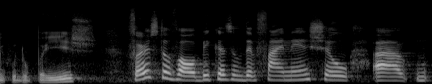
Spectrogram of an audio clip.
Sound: none

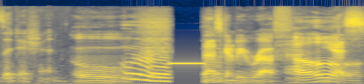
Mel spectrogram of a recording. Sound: groaning

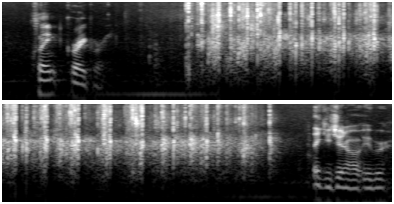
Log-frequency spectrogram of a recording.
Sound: applause

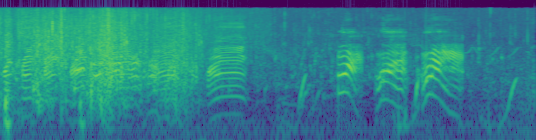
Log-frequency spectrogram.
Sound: splash!; quacking

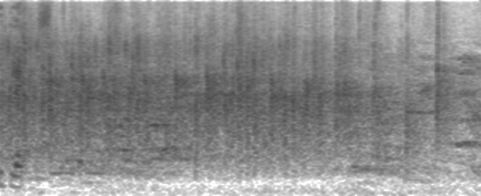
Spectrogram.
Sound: some Applause

